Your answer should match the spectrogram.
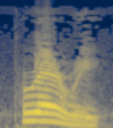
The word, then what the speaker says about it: prairie: 我们再读一下。Prairie，这个不规则，ai 在一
